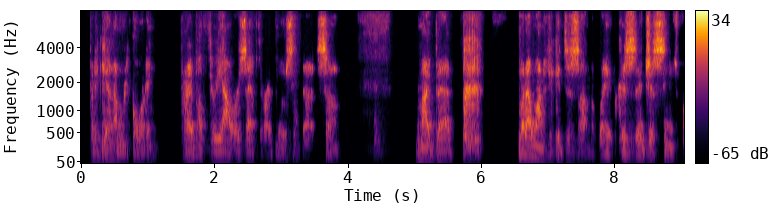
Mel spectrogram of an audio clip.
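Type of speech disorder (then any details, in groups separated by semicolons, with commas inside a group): Speech with a voice prosthesis; laryngectomy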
